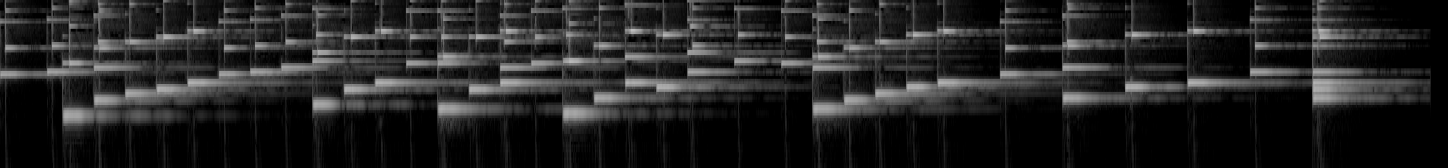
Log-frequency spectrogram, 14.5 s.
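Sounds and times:
Sankyo music box: 0.0 - 14.4.

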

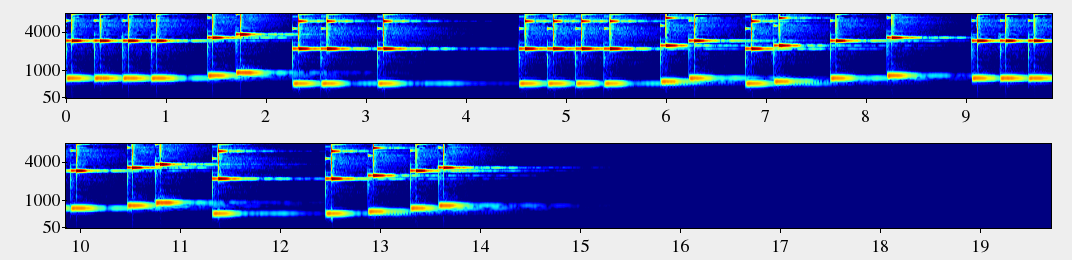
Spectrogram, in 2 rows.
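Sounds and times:
music box: 0.0 - 14.9.

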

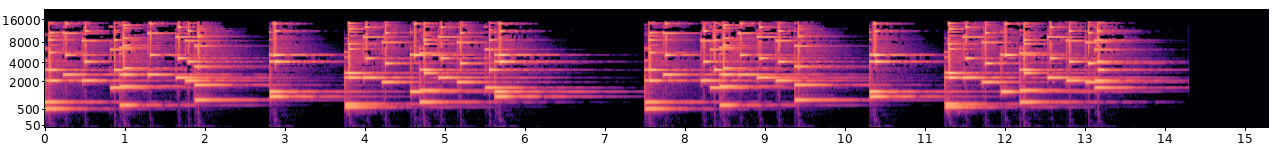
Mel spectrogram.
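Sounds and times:
Sankyo custom tune music box: 0.0 - 14.3.

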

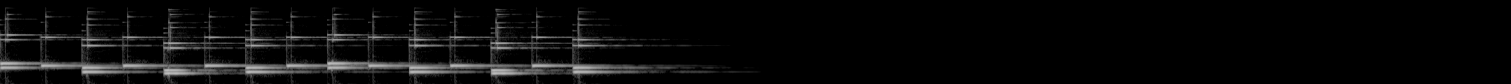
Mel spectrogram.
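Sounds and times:
music box melody: 0.0 - 7.0.

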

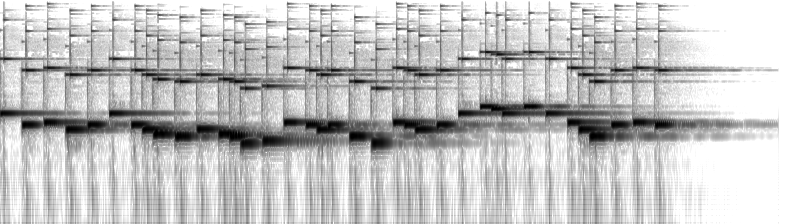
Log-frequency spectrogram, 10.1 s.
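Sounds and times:
music box melody pitched five semitones down: 0.0 - 9.4.

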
